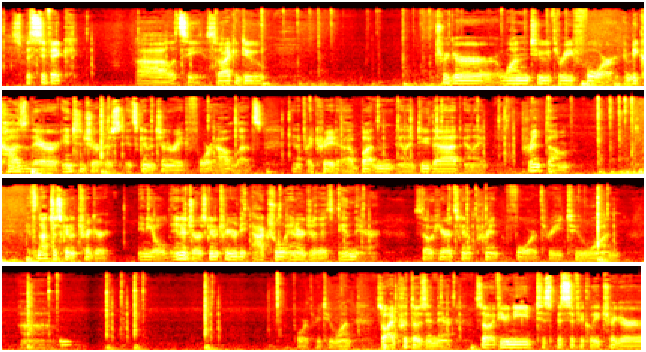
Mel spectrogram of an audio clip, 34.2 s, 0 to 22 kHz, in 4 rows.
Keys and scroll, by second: 3.3-8.0 typing, 12.7 b, 15.9-17.5 typing, 26.3 super+e, 27.5 super+e.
